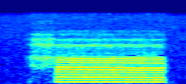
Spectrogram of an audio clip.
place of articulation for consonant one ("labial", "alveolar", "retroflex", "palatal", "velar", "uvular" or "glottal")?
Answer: glottal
